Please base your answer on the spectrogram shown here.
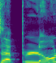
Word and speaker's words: appelons: Nous appelons les amis. Una vez más queda la E en medio, es ligeramente pronunciada, pero sí digo la terminación.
